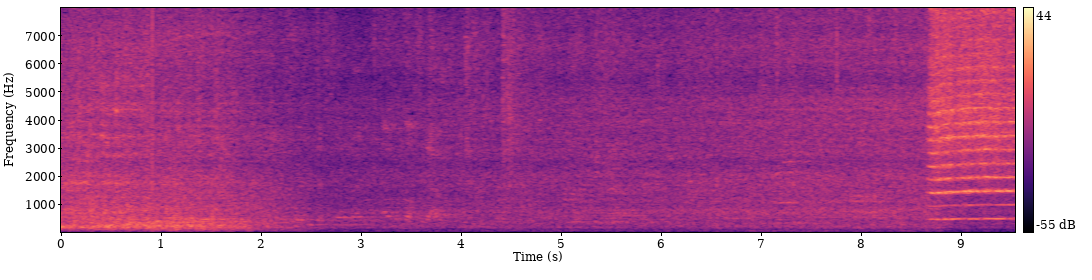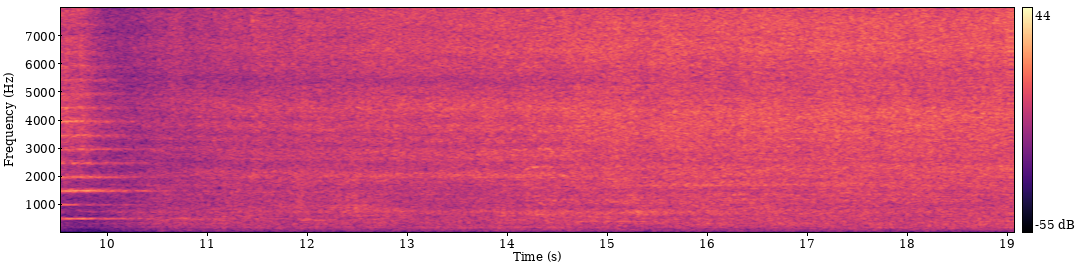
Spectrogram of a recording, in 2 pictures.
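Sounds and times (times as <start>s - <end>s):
train rumbling through tunnel: 0.0s - 19.0s
train horn blast: 8.7s - 10.6s.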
